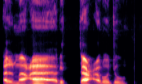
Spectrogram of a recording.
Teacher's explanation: idghamul jim fit ta, diidghamkan jim pada ta menjadi Al-Ma'arij ta'ruju.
